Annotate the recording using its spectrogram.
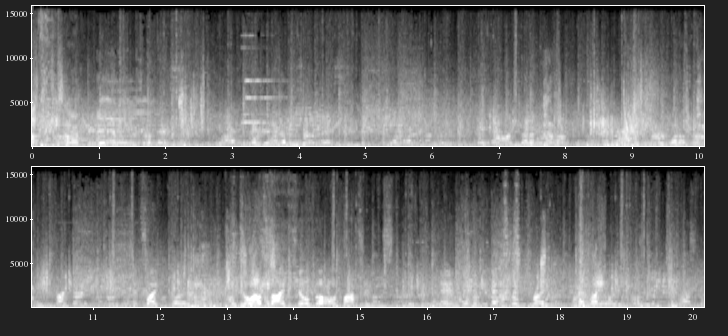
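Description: Two young men commentate excitedly through headset microphones.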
